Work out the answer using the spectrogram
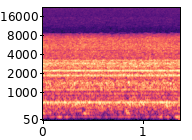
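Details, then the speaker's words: Anycubic Chiron printing, TMC2208 in SpreadCycle driving the single 1.8 A Y motor of the heavy 410×430 mm bed: steady fan hum with faint constant tone, no motor or driver squeals; faint beeps come from the extruder, which has no TMC2208. "not the motor, not the driver running it, not the motor running, no squeals, and that's all I actually wanted, because the printer already printed good, as all my other videos said."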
